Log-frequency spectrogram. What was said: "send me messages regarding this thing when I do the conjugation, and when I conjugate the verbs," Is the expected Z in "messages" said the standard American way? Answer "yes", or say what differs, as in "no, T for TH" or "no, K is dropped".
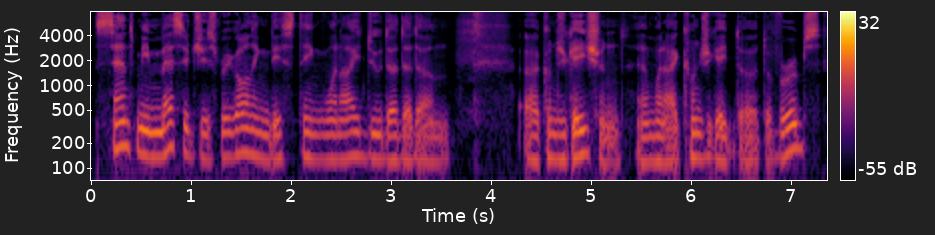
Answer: yes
